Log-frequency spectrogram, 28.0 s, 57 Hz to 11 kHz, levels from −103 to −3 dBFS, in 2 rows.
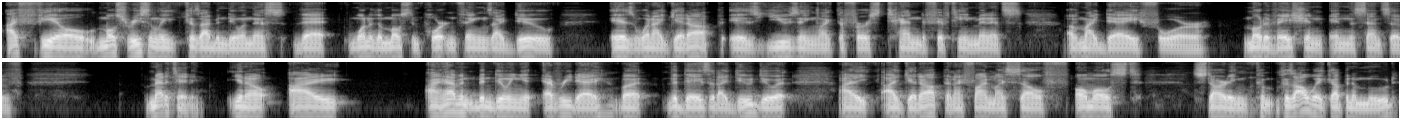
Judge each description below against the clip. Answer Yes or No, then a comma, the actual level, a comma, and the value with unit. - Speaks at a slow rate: No, average, 165 wpm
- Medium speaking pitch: No, very low, 80 Hz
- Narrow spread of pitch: Yes, narrow, 2.1 semitones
